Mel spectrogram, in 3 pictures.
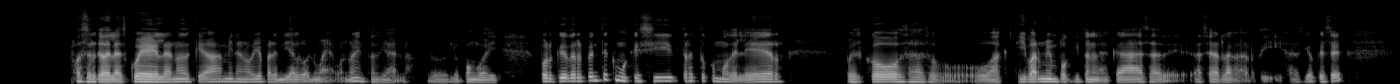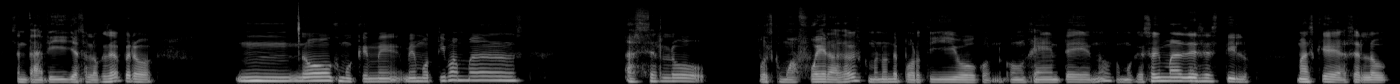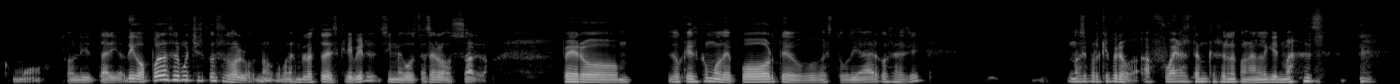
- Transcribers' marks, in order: other background noise; laughing while speaking: "más"
- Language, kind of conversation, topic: Spanish, advice, ¿Cómo puedo mantener la motivación a largo plazo cuando me canso?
